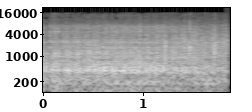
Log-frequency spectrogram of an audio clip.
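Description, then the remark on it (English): A heavy game show wheel, given a final spin by Vanna, spins with a rapid, steady stream of mechanical clicks, dense and fairly loud throughout, with a low rumbling undertone and no voices. “I'm going to give the wheel a final spin.”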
